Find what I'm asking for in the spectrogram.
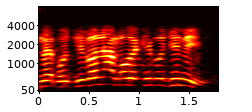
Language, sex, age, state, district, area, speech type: Odia, male, 60+, Odisha, Angul, rural, conversation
